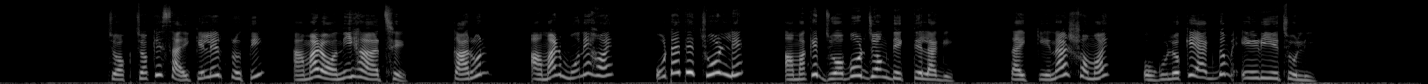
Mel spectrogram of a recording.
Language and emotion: Bengali, disgusted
